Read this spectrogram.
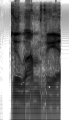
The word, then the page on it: duumvir: British English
